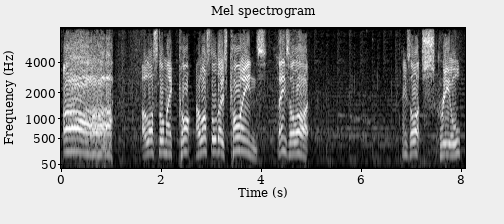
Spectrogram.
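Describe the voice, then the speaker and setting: A man's voice: sits high, takes it slowly, long pauses, a bit bright, soft background music. A man giving casual video game commentary, often repeating and rephrasing his own phrases. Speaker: gameplay commentator.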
